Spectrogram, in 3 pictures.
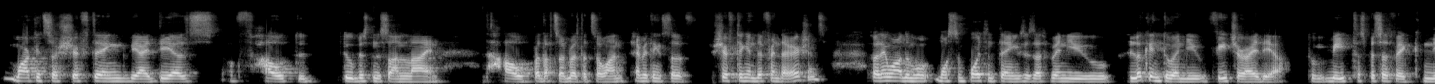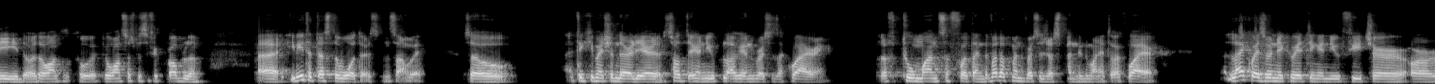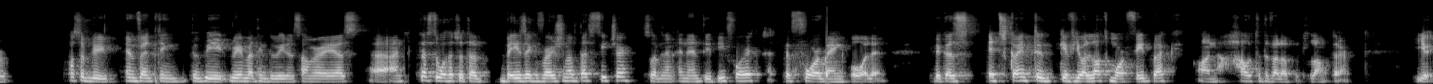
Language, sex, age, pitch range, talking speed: English, male, 20-39, 135-160 Hz, 205 wpm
